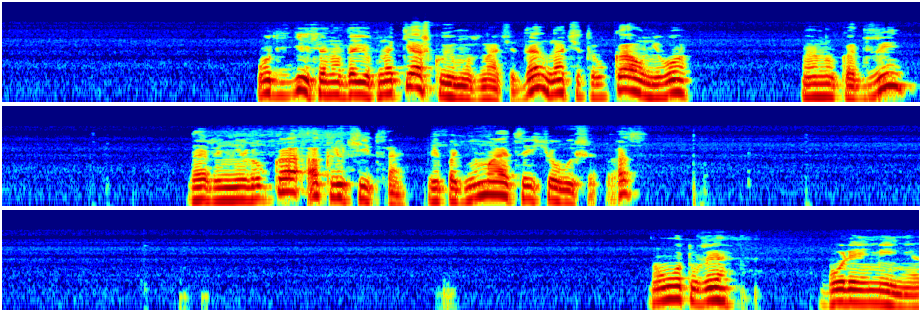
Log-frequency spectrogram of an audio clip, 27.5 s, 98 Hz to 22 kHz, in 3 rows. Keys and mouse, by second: 6.3 click, 8.6 g, 12.6 click, 13.4 r, 16.3 i, 17.5-20.0 drag, 20.3 space, 25.9 KP_1.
